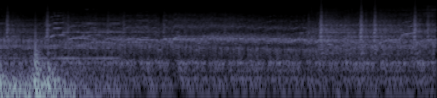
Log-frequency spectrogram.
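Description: Horror trailer sound design: two deep, heavy hits right at the start, then a droning bed with wavering high tones that bend in pitch, and a few sharp clicks later on.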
